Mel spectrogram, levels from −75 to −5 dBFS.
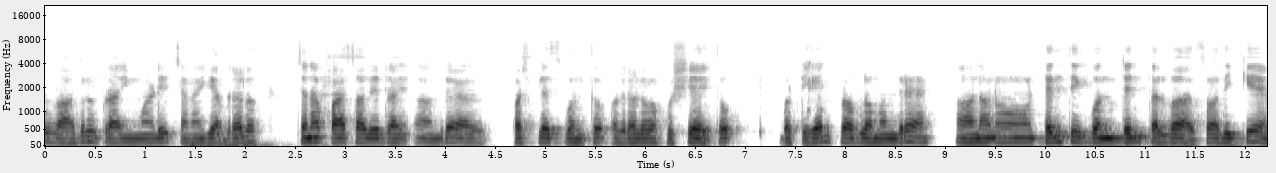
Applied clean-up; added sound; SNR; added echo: neural mask model DeepFilterNet 3.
